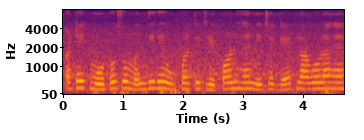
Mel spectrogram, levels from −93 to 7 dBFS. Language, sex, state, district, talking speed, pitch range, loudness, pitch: Marwari, female, Rajasthan, Churu, 180 wpm, 200-225 Hz, -15 LUFS, 220 Hz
